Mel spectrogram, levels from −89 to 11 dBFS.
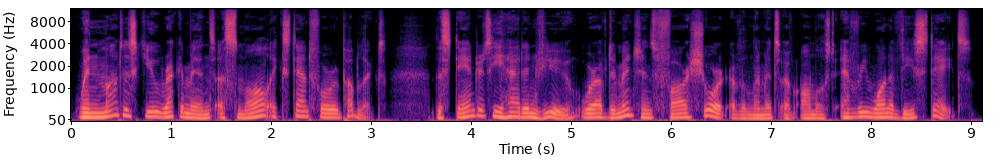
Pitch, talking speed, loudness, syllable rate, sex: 125 Hz, 190 wpm, -19 LUFS, 5.6 syllables/s, male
